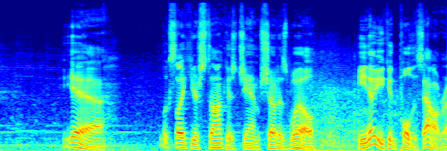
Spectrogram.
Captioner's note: thunder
